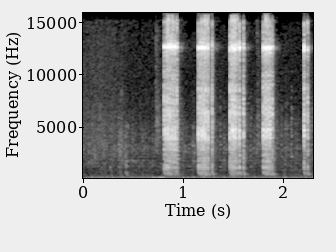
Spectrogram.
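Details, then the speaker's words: Gibb single-speed jib winch on Tanzer 22 sailboat, serviced with new grease and oil: crisp, evenly spaced pawl clicks about three per second as the drum turns, no grinding or slipping; ratchet working fine. "That turns really nice,"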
